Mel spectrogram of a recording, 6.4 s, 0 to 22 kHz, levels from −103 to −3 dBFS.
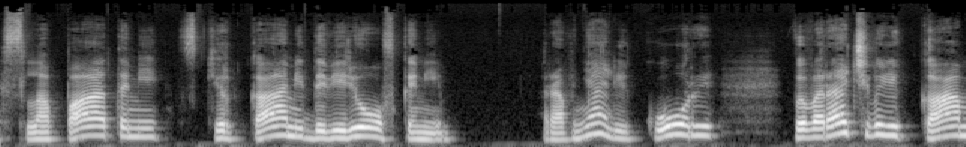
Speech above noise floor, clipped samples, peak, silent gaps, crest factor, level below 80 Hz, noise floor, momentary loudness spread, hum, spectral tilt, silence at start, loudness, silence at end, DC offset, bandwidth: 49 dB; under 0.1%; 0 dBFS; none; 16 dB; -64 dBFS; -65 dBFS; 11 LU; none; -5 dB/octave; 0.05 s; -16 LUFS; 0 s; under 0.1%; 17 kHz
